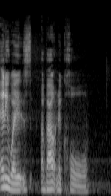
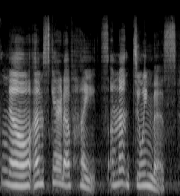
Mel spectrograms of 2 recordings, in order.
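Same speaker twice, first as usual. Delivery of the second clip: high, slow, whiny mock voice; mocking Jasmine; 9 semitones higher, 4 dB louder, slower than usual. Vlogger mocking Jasmine at the veto comp, high whiny voice. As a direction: mimic her fearful refusal mockingly. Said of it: "she's like".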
